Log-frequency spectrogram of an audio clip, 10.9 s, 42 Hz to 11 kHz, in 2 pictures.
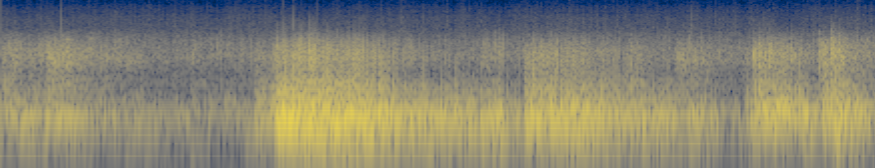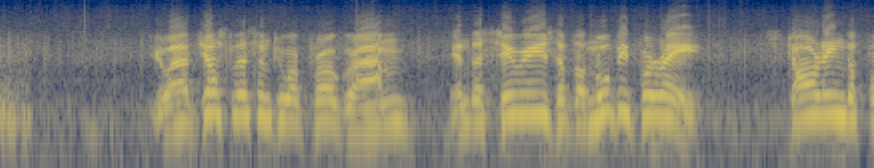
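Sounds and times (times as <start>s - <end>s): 
war explosion sound effects: 0.0s - 5.7s
speech: 6.5s - 10.9s.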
